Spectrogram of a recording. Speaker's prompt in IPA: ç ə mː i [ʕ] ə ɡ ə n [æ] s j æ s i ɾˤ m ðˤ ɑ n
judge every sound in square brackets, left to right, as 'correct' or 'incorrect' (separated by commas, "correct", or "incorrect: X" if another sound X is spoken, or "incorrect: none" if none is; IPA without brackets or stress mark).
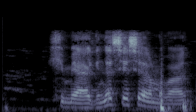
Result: correct, correct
